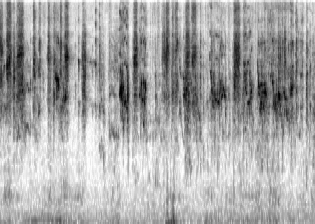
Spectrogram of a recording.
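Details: ['Budgerigars in a colony trade rapid high squawks and tweets in uneven bursts, with a faint low hum near the start.']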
